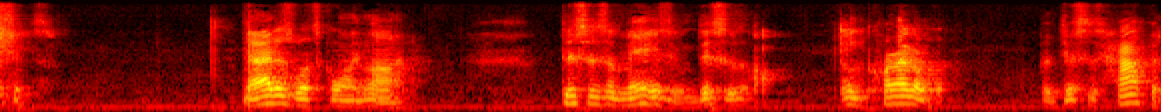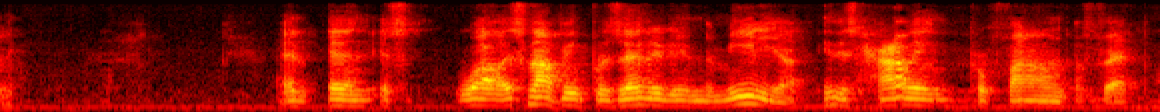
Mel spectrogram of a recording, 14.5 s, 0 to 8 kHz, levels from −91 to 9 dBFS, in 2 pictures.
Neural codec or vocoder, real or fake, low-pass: codec, 16 kHz in and 24 kHz out, 1.1 kbps, FireRedTTS-2 codec; fake; 7.2 kHz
